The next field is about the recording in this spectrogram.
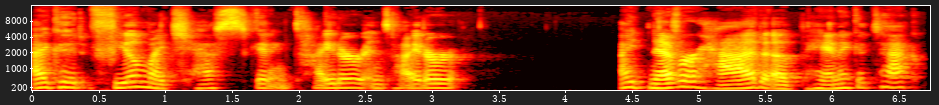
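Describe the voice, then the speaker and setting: Woman acting anxious, exhausted woman, slow-paced. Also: mid-range voice, gravelly, fairly bright tone. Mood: shaken, recounting. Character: anxious, exhausted young woman trapped on an island. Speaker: lead actor in an audio drama. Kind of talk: audio drama acting, first-person recollection and dialogue.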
